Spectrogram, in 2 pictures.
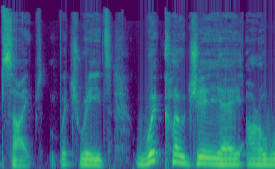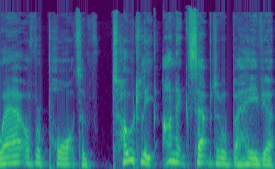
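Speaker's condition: No condition

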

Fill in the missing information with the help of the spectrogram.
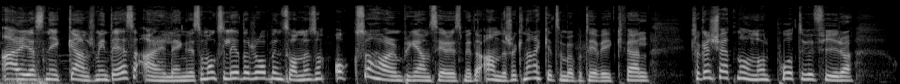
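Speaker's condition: No condition

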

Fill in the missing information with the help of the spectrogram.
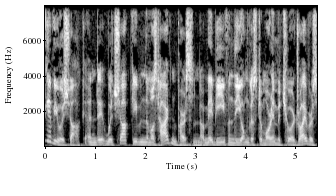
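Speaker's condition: No condition

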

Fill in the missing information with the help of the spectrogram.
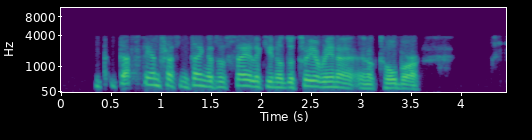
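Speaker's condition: No condition

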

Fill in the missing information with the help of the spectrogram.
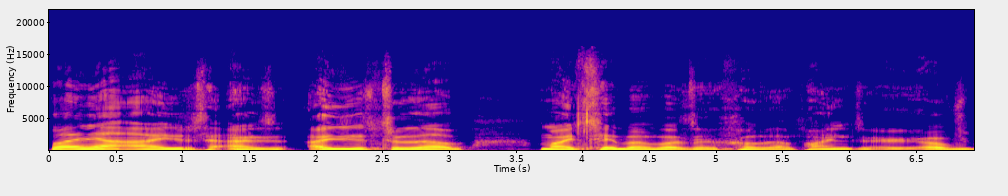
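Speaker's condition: Motor neuron disease; every meal a struggle

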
